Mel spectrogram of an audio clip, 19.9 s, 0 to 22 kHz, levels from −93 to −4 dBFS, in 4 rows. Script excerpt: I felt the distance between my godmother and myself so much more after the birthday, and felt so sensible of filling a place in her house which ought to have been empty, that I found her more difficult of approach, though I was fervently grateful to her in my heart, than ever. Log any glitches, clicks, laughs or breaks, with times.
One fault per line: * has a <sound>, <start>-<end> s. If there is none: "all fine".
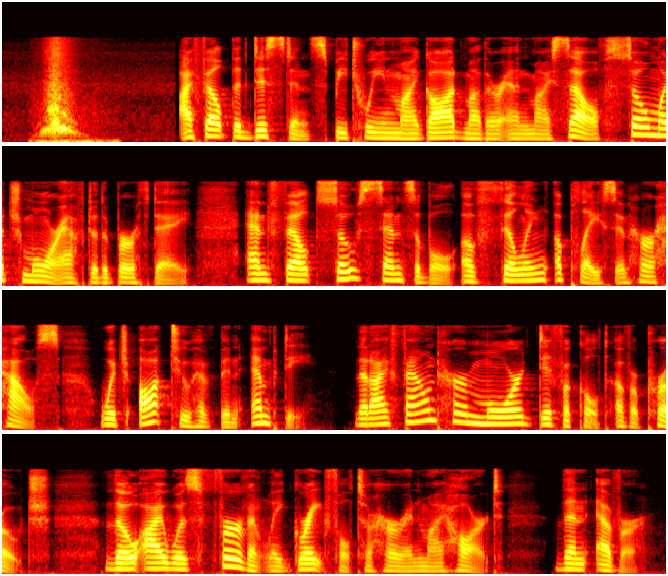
* has a whoosh, 0.2-0.9 s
